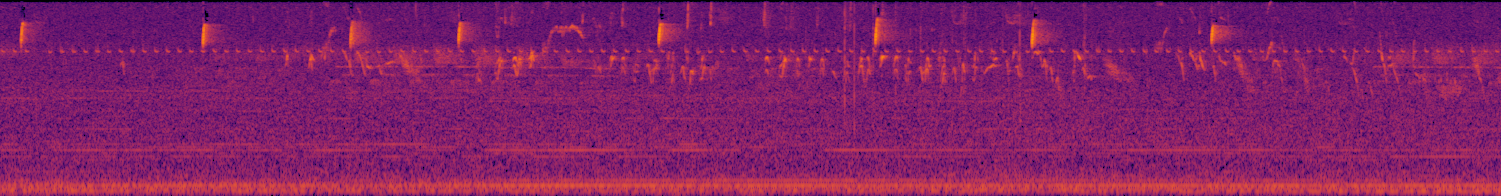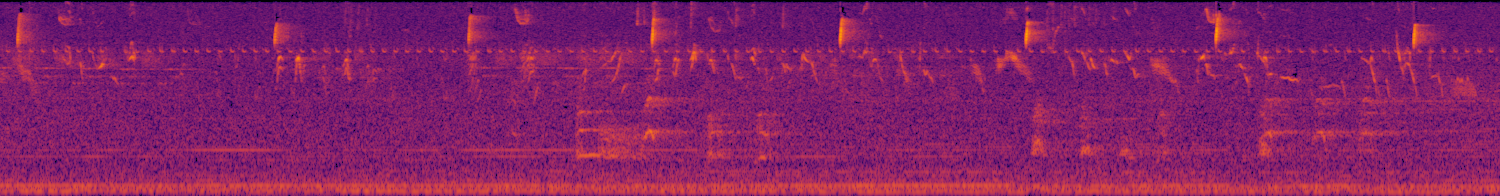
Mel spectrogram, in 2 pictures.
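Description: Woodland birds calling: a sharp, high chip repeated about every two seconds over many softer chirps. Lower, coarser calls come in twice, just past the middle and again near the end, over a faint steady hum.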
